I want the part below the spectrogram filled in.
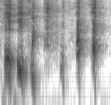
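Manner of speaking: slow laughing holy crap; cracking up; words stretched through laughter. Real, not acted. Laughing reaction.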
